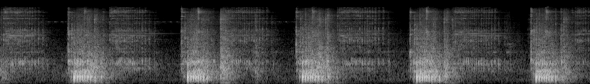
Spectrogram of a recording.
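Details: Pre-1990s chainsaw bought from a neighbor, no primer, no air filter fitted: five pull-starter rasps about a second apart, each fading with no firing; cranks but won't start, spark check next, fuel seems present.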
